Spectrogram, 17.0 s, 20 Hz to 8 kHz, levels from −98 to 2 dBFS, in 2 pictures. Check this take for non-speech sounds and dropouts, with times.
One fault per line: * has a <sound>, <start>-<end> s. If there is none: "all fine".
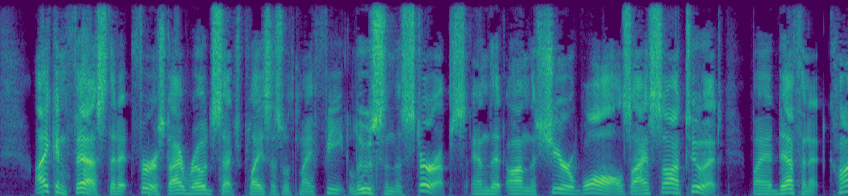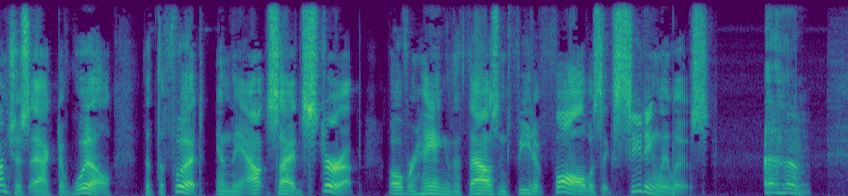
* has a throat clearing, 16.1-16.6 s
